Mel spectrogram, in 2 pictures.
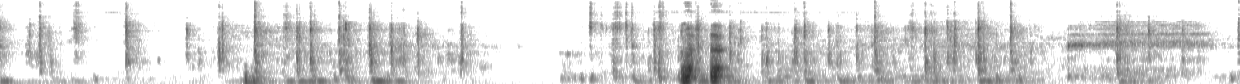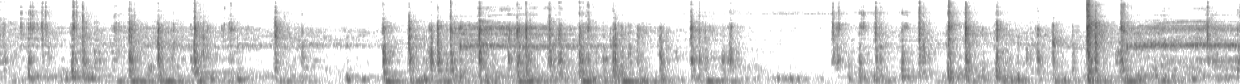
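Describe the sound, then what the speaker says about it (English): Rapid clicking of keys on a computer keyboard, typed in irregular bursts with short pauses, close and fairly quiet. "I'm just typing at someone here."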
